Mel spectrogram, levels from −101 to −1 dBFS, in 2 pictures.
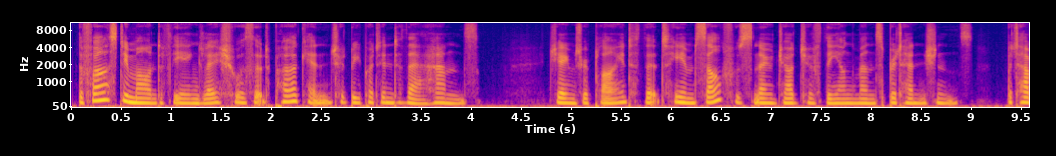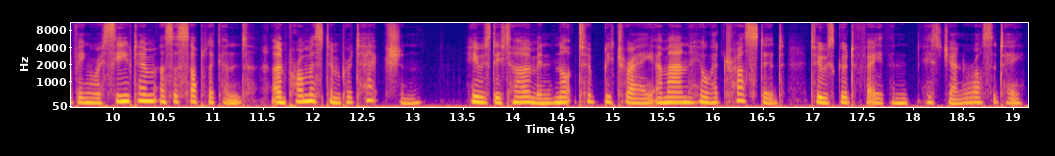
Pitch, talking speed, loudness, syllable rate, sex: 190 Hz, 180 wpm, -19 LUFS, 5.0 syllables/s, female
